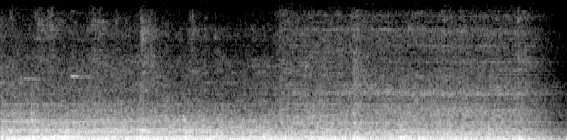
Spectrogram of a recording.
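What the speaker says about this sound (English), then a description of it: "I have to say I love these trams. Going all over the city." Trams roll through the city streets of Sofia, Bulgaria, a steady close rumble of wheels on rail with faint squeals, continuous and loud with no talking.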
